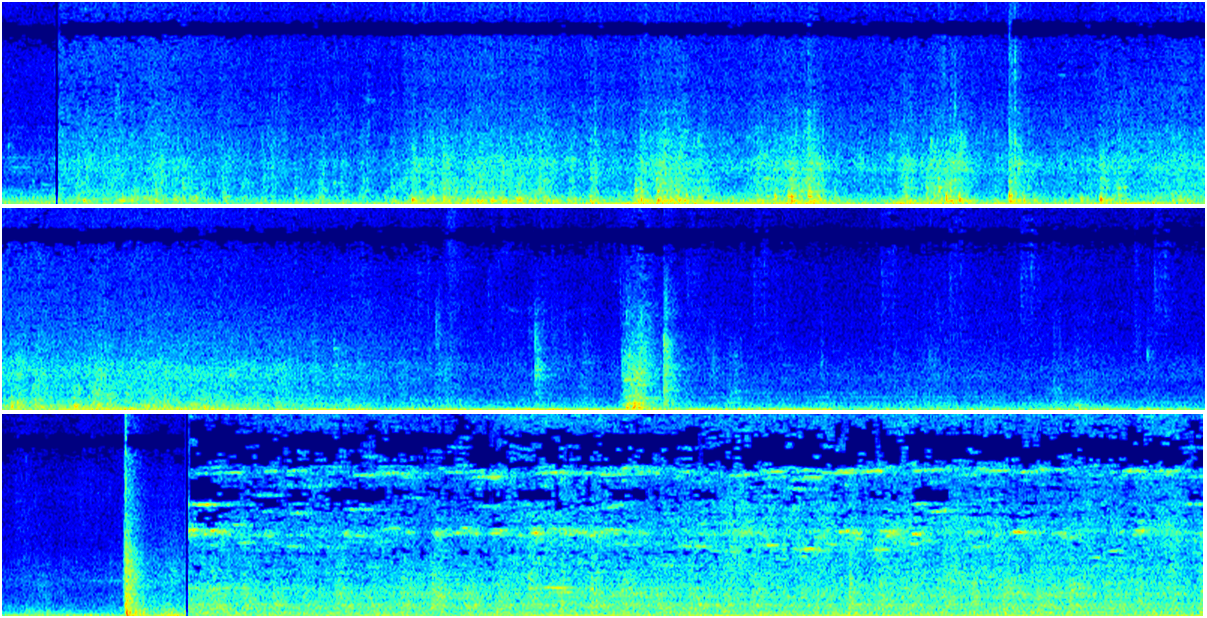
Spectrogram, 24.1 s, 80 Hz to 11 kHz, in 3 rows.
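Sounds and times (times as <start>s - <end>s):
diesel engines running: 0.0s - 24.0s.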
